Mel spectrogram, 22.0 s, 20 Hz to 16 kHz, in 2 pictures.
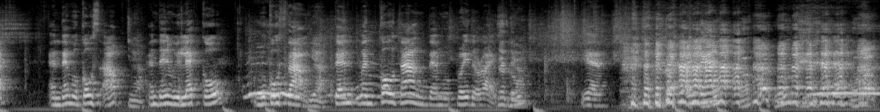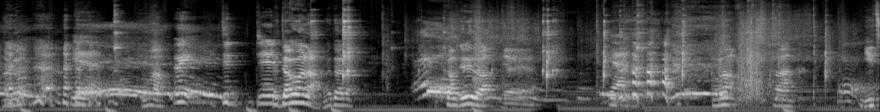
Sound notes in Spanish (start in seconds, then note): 11.5 Risas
